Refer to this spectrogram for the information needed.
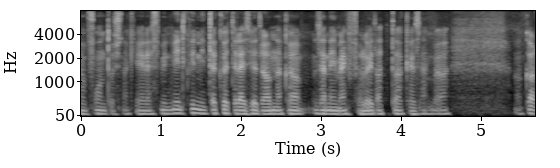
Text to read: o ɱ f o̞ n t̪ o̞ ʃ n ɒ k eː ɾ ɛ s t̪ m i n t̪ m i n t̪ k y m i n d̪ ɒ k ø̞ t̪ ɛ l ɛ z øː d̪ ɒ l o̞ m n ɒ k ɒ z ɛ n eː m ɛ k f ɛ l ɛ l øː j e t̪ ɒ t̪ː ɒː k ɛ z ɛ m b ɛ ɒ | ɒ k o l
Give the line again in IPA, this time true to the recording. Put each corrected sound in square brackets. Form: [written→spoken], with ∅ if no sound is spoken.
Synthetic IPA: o ɱ f o̞ n t̪ o̞ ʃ n ɒ k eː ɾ ɛ s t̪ m i n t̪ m i n t̪ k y m i n [d̪→t̪] ɒ k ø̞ t̪ ɛ l ɛ z øː d̪ ɒ l o̞ m n ɒ k ɒ z ɛ n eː m ɛ k f ɛ l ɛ l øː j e t̪ ɒ t̪ː ɒː k ɛ z ɛ m b ɛ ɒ | ɒ k [o→ɒ] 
